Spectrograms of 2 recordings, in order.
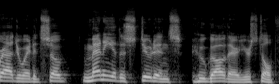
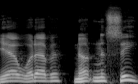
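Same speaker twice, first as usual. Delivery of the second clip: mocking put-on thug voice. Mocking the guest's way of talking: imitating a thug accent. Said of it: "You're like".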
